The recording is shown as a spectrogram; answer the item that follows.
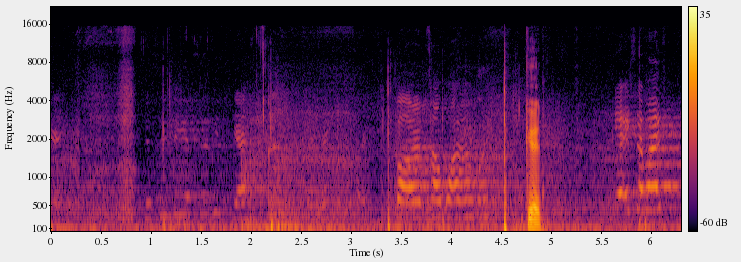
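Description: Soccer ball being passed on artificial turf: a few sharp kicks spaced a second or so apart, the loudest about four and a half seconds in, with faint voices calling in between.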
